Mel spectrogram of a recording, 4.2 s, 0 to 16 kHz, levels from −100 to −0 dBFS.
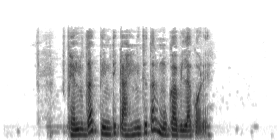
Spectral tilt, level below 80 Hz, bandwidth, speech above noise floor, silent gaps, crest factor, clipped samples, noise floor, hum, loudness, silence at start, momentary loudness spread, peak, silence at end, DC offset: -7.5 dB/octave; -58 dBFS; 7.2 kHz; 61 dB; none; 16 dB; under 0.1%; -77 dBFS; none; -17 LUFS; 1 s; 7 LU; -2 dBFS; 1 s; under 0.1%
